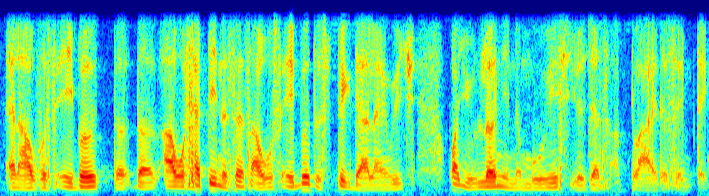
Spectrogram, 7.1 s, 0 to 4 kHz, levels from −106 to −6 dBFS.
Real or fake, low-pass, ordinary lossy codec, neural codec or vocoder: real; 3.6 kHz; none; none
